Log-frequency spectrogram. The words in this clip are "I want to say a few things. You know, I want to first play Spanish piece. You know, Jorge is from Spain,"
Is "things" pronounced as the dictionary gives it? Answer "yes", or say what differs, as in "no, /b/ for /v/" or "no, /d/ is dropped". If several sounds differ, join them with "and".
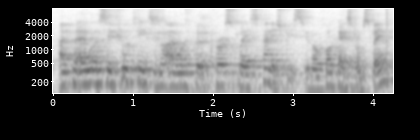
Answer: no, /t/ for /θ/ and /s/ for /z/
